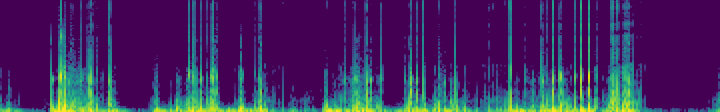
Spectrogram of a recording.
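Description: A metal dental scaler hook scratches the surface of a small, solid, square beige felt pad mounted over a small lavalier mic. It makes close, dull, low-heavy rasping and rumbling scrapes in quick bursts, separated by brief silent pauses.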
